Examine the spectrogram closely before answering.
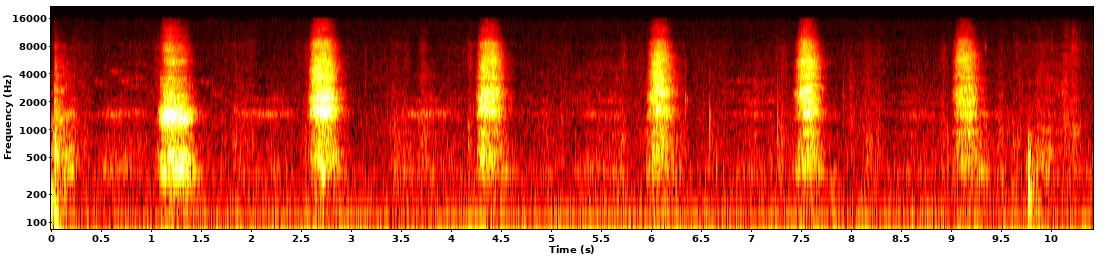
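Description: A young man breathes out sharply in a steady rhythm.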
